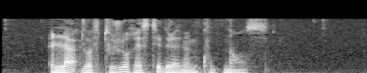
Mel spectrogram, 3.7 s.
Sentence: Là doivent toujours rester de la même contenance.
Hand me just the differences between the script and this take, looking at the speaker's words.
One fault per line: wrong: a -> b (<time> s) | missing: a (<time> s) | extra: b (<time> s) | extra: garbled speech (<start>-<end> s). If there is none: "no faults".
no faults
